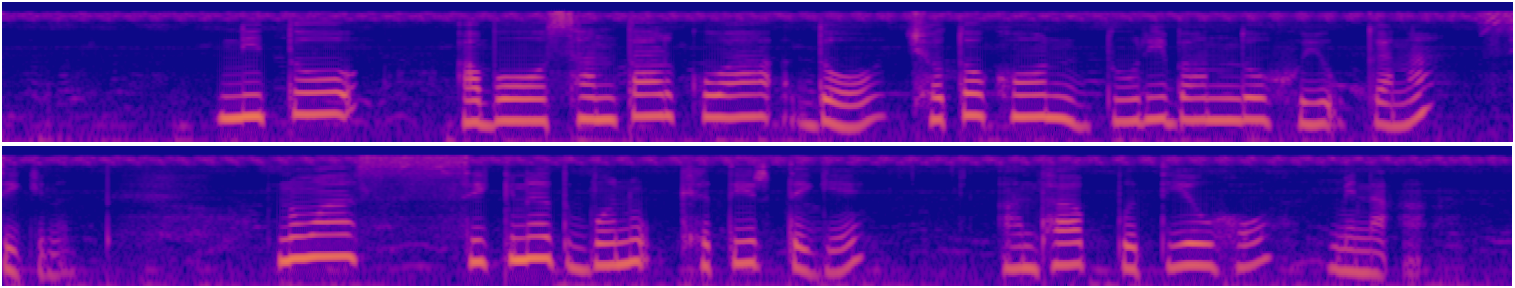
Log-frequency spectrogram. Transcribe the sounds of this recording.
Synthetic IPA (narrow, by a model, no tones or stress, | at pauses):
nit̪ɔ | abɔsant̪aɽkɔwad̪ɔt͡ʃʰɔt̪ɔkʰɔnd̪uɾiband̪ɔhujuʔkana | siɡnət̪̚ | nɔwasiɡnət̪bənuʔkʰət̪iɾt̪ɛɡɛ | and̪ʰʱapət̪ijəwhɔ | mɛnaʔa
